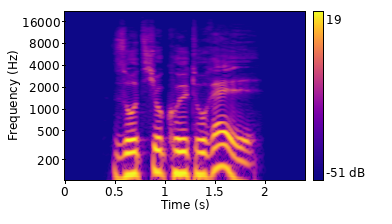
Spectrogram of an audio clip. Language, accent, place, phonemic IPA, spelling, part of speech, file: German, Germany, Berlin, /ˌzoːt͡si̯okʊltuˈʁɛl/, soziokulturell, adjective, De-soziokulturell.ogg
- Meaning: sociocultural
